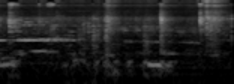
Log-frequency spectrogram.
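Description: Racing pigeons give a few soft coos close by, very faint and brief, over quiet background hiss.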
